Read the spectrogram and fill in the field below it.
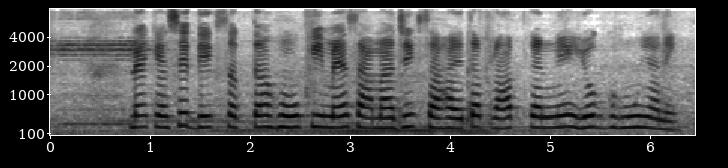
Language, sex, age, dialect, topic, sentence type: Hindi, female, 18-24, Marwari Dhudhari, banking, question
